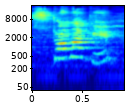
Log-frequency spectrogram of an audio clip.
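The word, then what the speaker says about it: stomach: স্টমাকের plural form করতে গেলে কিন্তু আমরা ইস ড করবো না।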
